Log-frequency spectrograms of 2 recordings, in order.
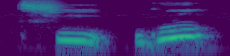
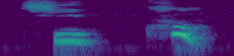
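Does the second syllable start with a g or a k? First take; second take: g; k. First: The second syllable starts with a voiced g sound. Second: The second syllable starts with a voiceless k sound. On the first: The speaker calls it right. "with the G sound" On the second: The speaker calls it wrong. "rather than chi ku"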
